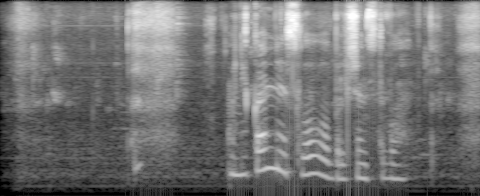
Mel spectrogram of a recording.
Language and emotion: Russian, neutral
